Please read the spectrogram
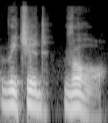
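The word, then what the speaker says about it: Richard Rohr: a priest called father richard raw his last name is spelled r-o-h-r father richard raw if you don't know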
